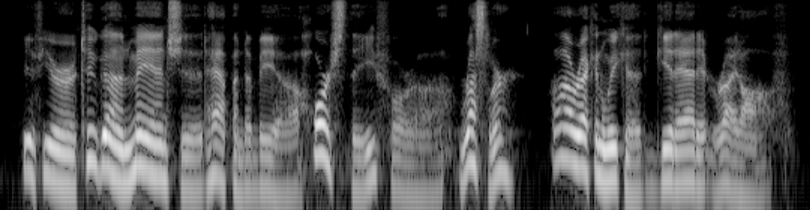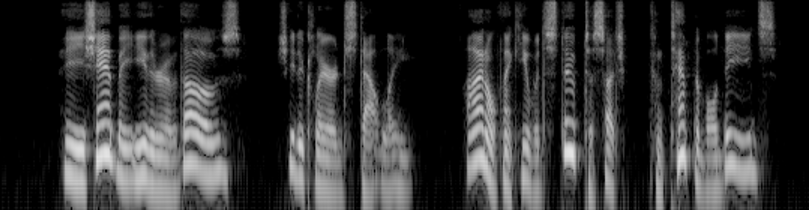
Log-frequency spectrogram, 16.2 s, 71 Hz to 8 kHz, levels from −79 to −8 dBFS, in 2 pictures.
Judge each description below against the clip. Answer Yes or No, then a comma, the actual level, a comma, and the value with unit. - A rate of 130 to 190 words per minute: Yes, average, 155 wpm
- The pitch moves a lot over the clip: Yes, wide, 7.2 semitones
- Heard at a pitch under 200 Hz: Yes, medium, 140 Hz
